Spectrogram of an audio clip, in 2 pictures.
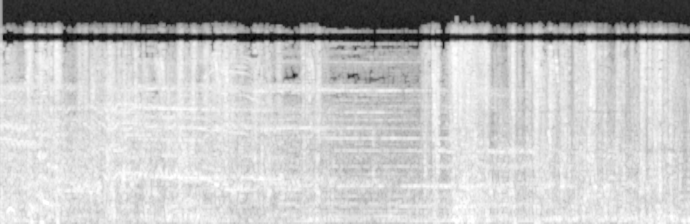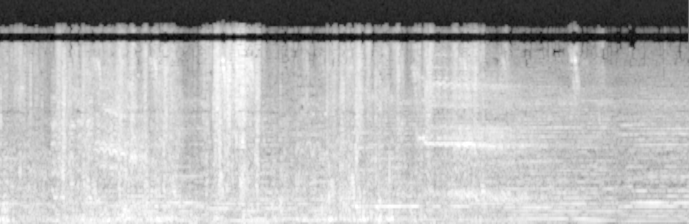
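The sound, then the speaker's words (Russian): Horse whinnies and galloping hooves in a film battle scene of Mongol cavalry charging at archers, buried in a dense, loud, continuous mix of crashes and clattering battle noise. “Темуджин молча смотрит на исход первой атаки. Одинокий конь скачет в сторону орды Джамахи.”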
